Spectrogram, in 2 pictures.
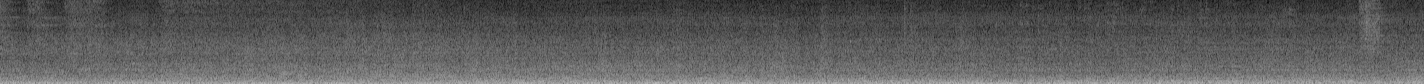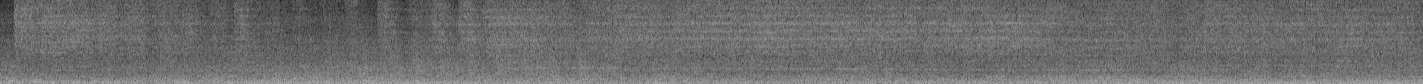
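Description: Circus train passenger cars rolling past, a steady noise of wheels on rail. About halfway through, a brighter, higher hiss comes in.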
